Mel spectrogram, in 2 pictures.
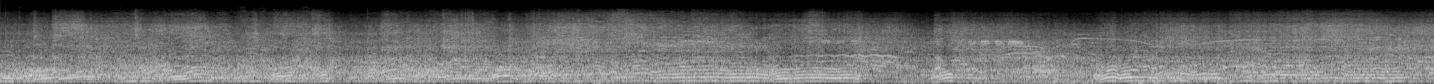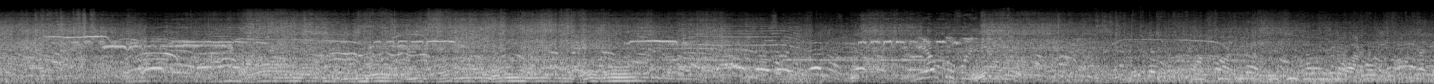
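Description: Several motoball motorcycles' engines idling and blipping, with many pitches overlapping and rising and falling as riders rev and ease off.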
